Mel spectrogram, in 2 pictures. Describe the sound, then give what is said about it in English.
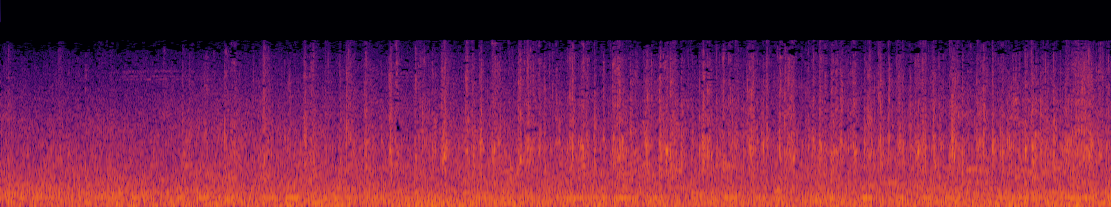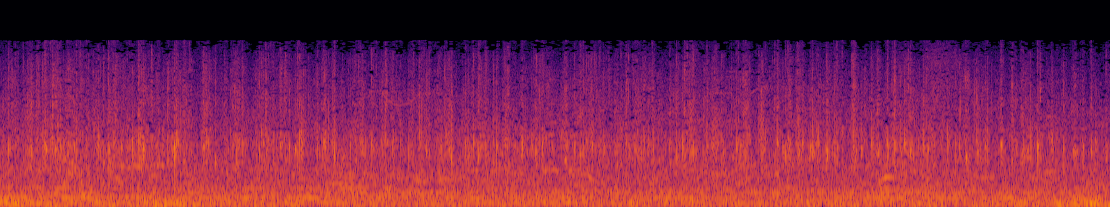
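Horse hooves clip-clopping on a street in a steady rhythm as a horse follows a phalanx of police motorcycles during street demonstrations, mixed with a continuous low engine rumble that runs throughout at a constant, fairly loud level. “Whoa, horse is coming now behind the bikes.”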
